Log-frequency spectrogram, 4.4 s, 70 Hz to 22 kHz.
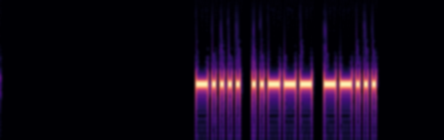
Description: Morse code, heard as a keyed tone, about 31 wpm, 700 Hz. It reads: 627
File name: Speed-Racing - Three Letter-Number Combinations - 25wpm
